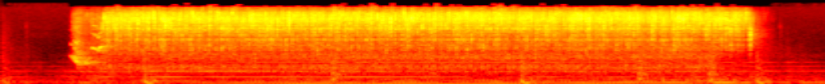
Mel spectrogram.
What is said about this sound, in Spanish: Uy, vaya grifo más raro que me han puesto hoy.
